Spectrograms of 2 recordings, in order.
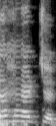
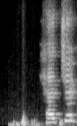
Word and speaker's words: hatchet: बरी द हैटच, बरी द हैटचेट to make peace, India and Pakistan must बरी द हैटचेट to bring about द piece to द reason. मतलब क्या होता है, बरी द हैचेट means T silent रहता है, इसका मतलब होता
